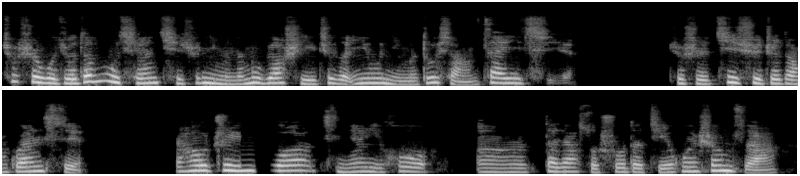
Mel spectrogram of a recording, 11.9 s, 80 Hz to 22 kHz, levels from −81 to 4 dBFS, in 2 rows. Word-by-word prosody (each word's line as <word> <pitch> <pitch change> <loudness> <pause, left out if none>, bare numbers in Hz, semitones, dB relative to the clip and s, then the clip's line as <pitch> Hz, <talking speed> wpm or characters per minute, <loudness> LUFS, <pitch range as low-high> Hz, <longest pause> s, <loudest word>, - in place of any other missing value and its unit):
就 300 - -5
是 265 - +4
我 225 -3 +6
觉 205 +1 +3
得 280 - +7
目 295 -2 +4
前 235 -1 +1
其 230 -4 -6
实 215 +3 -7
你 230 -2 +4
们 180 -3 -2
的 175 - -4
目 230 +4 +4
标 225 +1 +3
是 200 -4 -4
一 180 - 0
致 210 +5 -2
的， 180 - +1
因 220 +2 0
为 225 - +2
你 185 -6 -2
们 155 0 -7
都 240 +6 +2
想 145 -10 -5
在 230 +2 +2
一 220 0 +2
起， 210 - -12 0.8
就 210 - -3
是 195 -3 -3
继 245 +7 +2
续 215 -2 +1
这 200 0 +1
段 190 -2 -1
关 205 +3 +2
系。 - - -5 0.7
然 210 +1 -5
后 245 +1 +6
至 255 +2 +4
于 235 - +4 0.2
说 245 0 +1
几 225 -4 -13
年 200 +3 -5
以 185 - -7
后， 195 -1 -5 0.3
嗯， 180 -1 -8
大 205 - +1
家 200 0 -1
所 170 -4 -5
说 185 +2 -5
的 175 -1 -1
结 170 0 -4
婚 210 +3 -2
生 245 +2 +3
子 200 - -8
啊， 135 +2 -3
210 Hz, 275 characters per minute, -19 LUFS, 185-235 Hz, 0.8 s, 得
